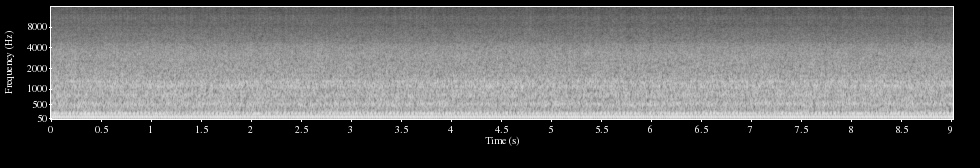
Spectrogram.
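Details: Push mower, non-running after sitting a long time, finally started and left running to warm up: loud, steady drone with even firing, holding speed without surging or stumbling; runs pretty good.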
